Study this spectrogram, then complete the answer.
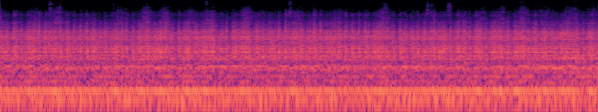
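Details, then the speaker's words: Fan running: steady mechanical whir with a dry, rough hum from bad motor bearings that need a lot of oil. "bearings that's pretty bad just definitely needs a whole lot of oil"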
